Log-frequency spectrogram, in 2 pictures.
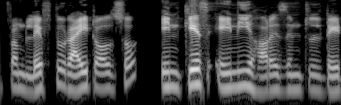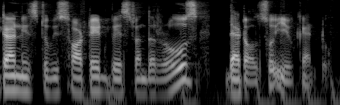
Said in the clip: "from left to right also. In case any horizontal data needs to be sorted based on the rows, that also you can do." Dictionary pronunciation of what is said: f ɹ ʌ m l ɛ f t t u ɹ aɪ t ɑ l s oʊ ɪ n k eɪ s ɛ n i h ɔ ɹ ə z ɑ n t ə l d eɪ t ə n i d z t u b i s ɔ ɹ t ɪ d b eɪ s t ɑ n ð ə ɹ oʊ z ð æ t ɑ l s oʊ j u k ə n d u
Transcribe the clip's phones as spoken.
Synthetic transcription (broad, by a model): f ɹ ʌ m l ɛ f t t u ɹ aɪ t ɑ l s oʊ ɪ n k eɪ s ɛ n i h ɔ ɹ ə z ɑ n t ə l d eɪ t ə n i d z t u b i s ɔ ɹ t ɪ d b eɪ s t ɑ n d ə ɹ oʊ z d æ t ɑ l s oʊ j u k ə n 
